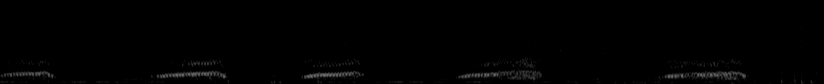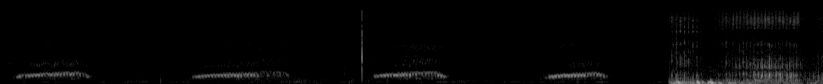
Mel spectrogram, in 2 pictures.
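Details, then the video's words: Purring cat heard as a rhythmic series of voiced, humming swells, about ten evenly spaced pulses at roughly one-and-a-half-second intervals over soft background, ending in a burst of loud rustling noise. "Cat purring compilation"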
